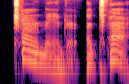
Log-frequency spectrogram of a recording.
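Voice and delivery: ordinary delivery, nothing marked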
